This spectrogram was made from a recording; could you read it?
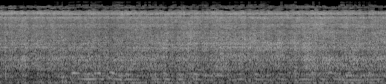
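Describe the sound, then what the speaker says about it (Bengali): Soft pabda fish sizzle in hot oil in a pan, giving a loud, steady hiss throughout with faint crackling beneath. "মাছগুলো ঢেলে দেখছো, নরম মাছ তো হালকা কষাবো"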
